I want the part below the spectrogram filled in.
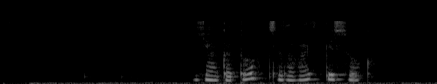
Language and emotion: Russian, neutral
